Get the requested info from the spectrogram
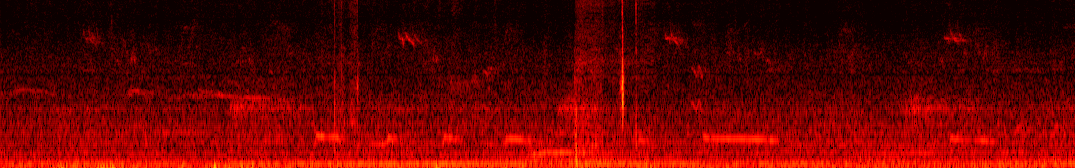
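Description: Birds calling: scattered short high chirps, some falling in pitch, and a few brief lower notes, over a faint steady low hum. A single sharp click comes about halfway through.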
